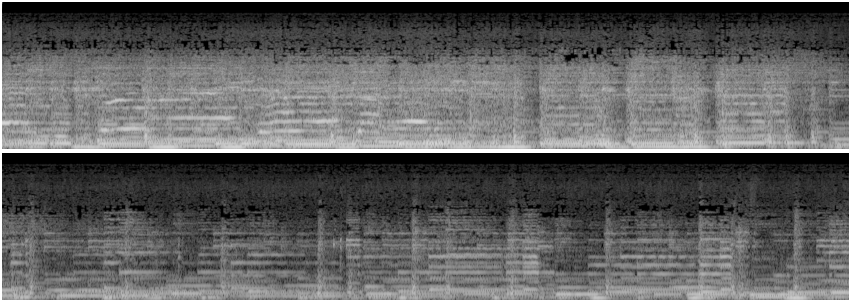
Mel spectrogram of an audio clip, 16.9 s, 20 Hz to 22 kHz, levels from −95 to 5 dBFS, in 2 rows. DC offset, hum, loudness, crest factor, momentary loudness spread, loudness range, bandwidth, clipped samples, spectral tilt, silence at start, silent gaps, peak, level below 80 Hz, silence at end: under 0.1%; none; -19 LUFS; 16 dB; 14 LU; 13 LU; 12 kHz; under 0.1%; -6.5 dB/octave; 0 s; none; -2 dBFS; -32 dBFS; 0 s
